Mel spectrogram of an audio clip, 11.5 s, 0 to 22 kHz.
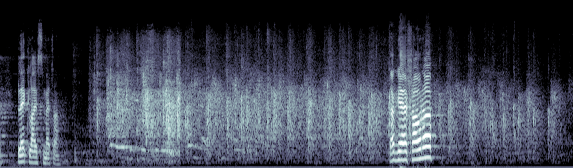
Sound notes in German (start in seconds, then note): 1.7 Beifall BÜNDNIS 90/DIE GRÜNEN, CDU, SPD und DIE LINKE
